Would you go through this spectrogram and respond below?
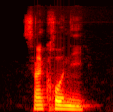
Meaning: synchrony
- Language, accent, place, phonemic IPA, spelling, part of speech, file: French, France, Lyon, /sɛ̃.kʁɔ.ni/, synchronie, noun, LL-Q150 (fra)-synchronie.wav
